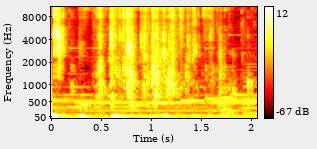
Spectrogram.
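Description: Plastic candy bag crinkling in irregular bursts as a hand rummages inside it for gummy candies.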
